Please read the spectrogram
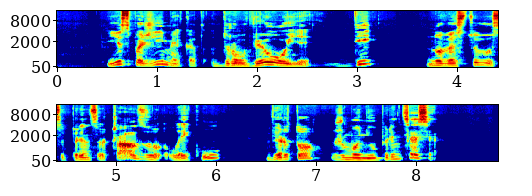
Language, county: Lithuanian, Tauragė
